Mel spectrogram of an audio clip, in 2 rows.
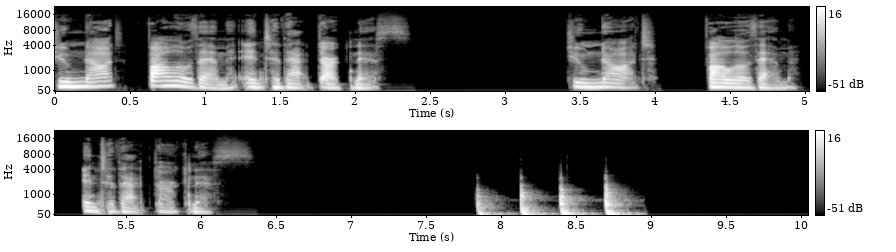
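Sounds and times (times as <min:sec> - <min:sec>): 
speech: 0:00.0 - 0:02.4, 0:03.4 - 0:06.2
firm hollow woody knocks on a door: 0:07.8 - 0:09.0.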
